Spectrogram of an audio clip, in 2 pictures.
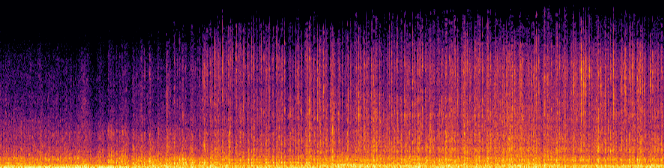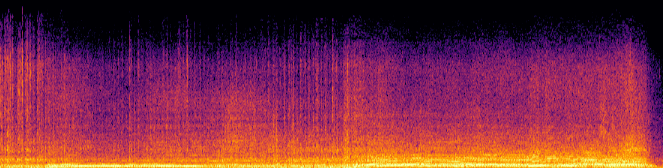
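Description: Drag car's engine idling. About halfway through it is brought up to a higher held speed. Near the end it is revved up and down hard through a burnout, with tyre smoke pouring off the rear.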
